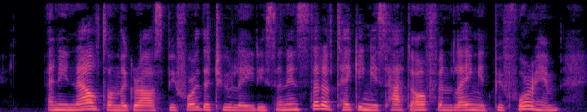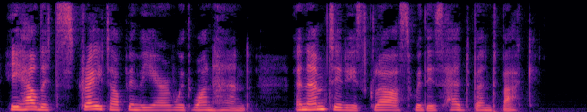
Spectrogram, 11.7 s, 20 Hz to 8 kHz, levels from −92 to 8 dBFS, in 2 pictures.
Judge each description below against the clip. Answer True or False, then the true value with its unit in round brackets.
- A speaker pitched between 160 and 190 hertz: True (185 Hz)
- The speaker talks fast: True (215 wpm)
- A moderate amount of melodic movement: False (2.3 semitones)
